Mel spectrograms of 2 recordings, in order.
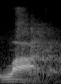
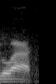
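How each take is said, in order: First: The vowel sounds like the one in lock. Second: The vowel sounds like the one in cat. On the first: The speaker calls it wrong. "not lock" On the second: The speaker calls it right. "Got to say lack"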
